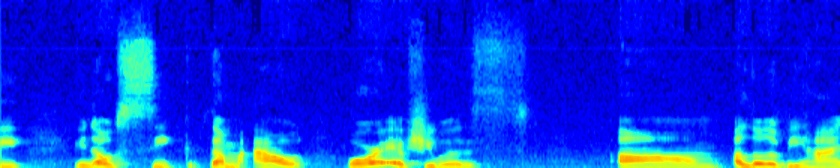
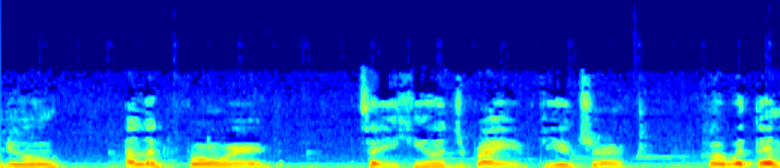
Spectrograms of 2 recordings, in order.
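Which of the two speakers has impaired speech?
The second: cerebral palsy; wheelchair user; diagnosed at 9 months.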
